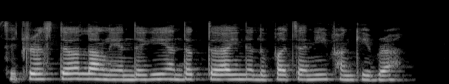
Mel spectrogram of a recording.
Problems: none marked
